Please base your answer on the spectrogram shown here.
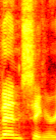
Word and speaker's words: Endsinger: Throughout all of Endsinger. You know what? That's the correct way to say it.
